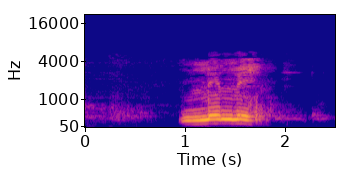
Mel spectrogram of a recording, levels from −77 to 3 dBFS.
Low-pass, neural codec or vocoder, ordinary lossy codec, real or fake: 7.2 kHz; codec, 16 kHz in and 24 kHz out, 2.2 kbps, FireRedTTS-2 codec; MP3, 24 kbps; fake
